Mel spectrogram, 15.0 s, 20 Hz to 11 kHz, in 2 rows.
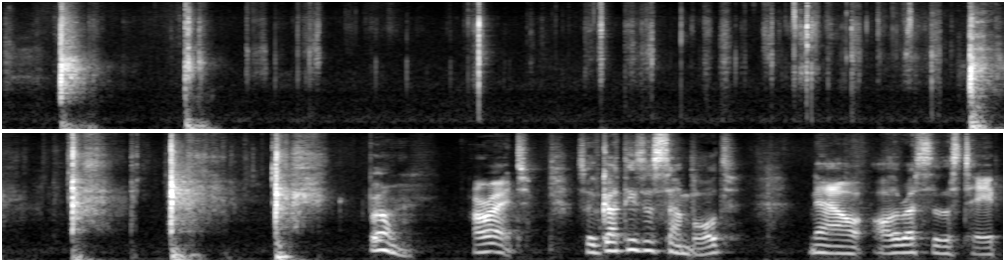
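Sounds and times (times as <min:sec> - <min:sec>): cardboard and tape crinkling: 0:03.4 - 0:07.2.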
